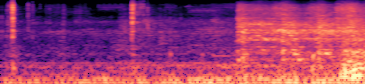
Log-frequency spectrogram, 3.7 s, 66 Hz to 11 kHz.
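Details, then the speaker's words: Possibly an Avenger or Chrysler 200, with key-fob-not-detected no-crank fault, old key with new immobilizer (SKIM) module fitted, cluster removed: brief crank, fires and runs rough for a moment, then dies because the module isn't programmed. "it yes see you started and it died it only died because it's not programmed"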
